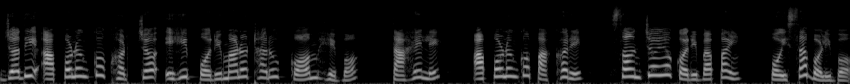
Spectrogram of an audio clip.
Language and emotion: Odia, neutral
